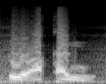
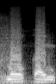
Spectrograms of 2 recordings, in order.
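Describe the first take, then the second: First: It is said with a Tagalog-style pronunciation. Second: It is said with an English-style pronunciation. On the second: "kung English yung pronunciation mo"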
